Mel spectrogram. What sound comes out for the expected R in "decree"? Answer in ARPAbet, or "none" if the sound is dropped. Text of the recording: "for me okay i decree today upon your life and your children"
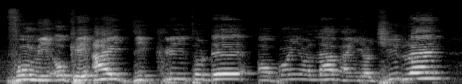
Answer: R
